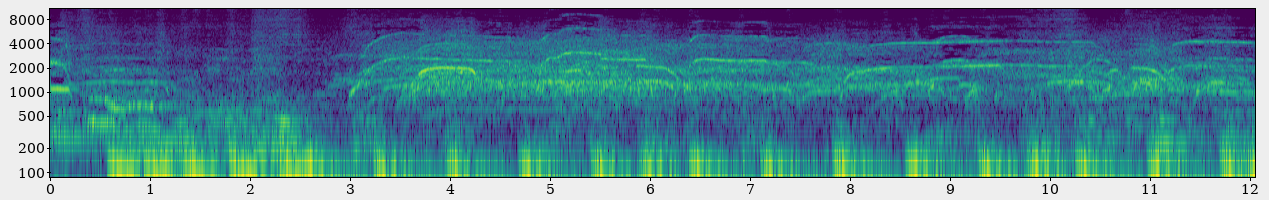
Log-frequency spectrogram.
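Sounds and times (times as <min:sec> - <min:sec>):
crowd screaming: 0:00.0 - 0:00.6, 0:02.6 - 0:12.0
pop dance track over sound system: 0:00.0 - 0:12.0.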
